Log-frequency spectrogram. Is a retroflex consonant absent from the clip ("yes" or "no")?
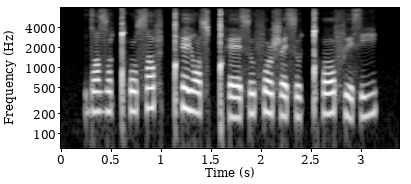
no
